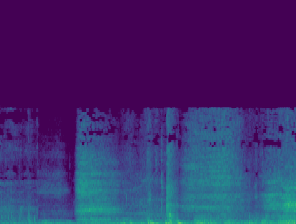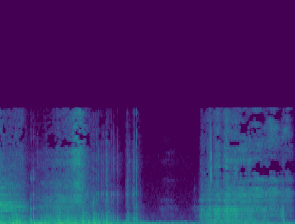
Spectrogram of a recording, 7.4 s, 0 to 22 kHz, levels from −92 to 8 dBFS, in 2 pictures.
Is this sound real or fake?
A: real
